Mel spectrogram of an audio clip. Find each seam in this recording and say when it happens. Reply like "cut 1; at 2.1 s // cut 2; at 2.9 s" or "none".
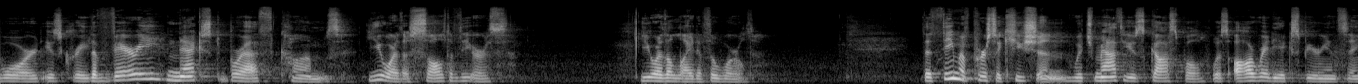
cut 1; at 0.9 s // cut 2; at 3.6 s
